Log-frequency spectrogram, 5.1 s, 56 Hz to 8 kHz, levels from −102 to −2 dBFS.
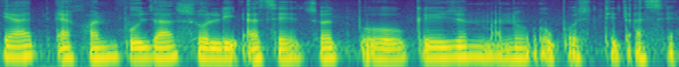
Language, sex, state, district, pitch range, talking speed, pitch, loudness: Assamese, male, Assam, Kamrup Metropolitan, 115-130 Hz, 130 wpm, 120 Hz, -13 LUFS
